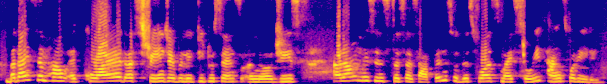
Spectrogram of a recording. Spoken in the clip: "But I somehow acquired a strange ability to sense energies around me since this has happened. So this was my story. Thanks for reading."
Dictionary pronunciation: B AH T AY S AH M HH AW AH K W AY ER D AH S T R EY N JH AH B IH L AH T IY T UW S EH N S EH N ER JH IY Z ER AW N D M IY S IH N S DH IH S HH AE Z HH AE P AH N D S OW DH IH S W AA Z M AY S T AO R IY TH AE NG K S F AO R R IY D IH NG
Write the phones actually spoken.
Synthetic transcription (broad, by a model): B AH T AY S AH M HH AW AH K W AY ER D AH S T R EY N JH AH B IH L AH T IY T UW S EH N S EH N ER JH IY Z ER AW N D M IY S IH N S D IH S HH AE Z HH AE P AH N D S OW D IH S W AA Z M AY S T AO R IY T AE NG K S F AO R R IY D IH NG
